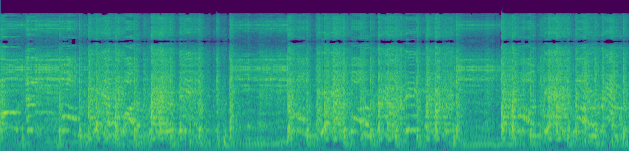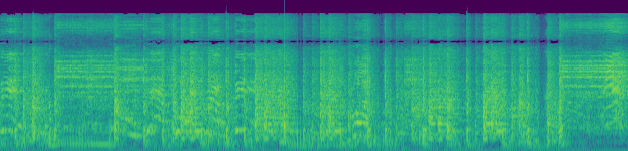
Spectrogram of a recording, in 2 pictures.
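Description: Live hip-hop through a club PA: a drum-heavy beat with a bass line, and a rapper's amplified voice over it.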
